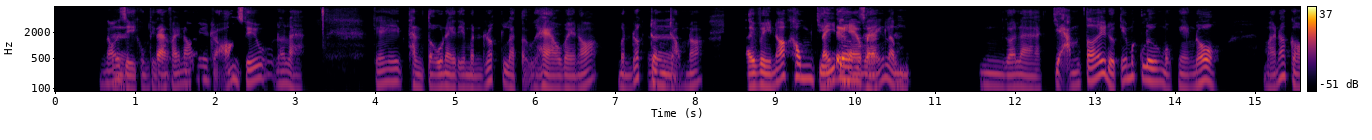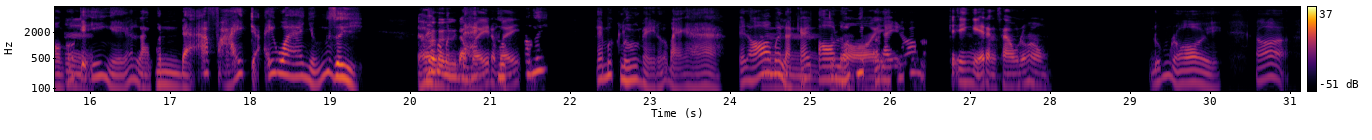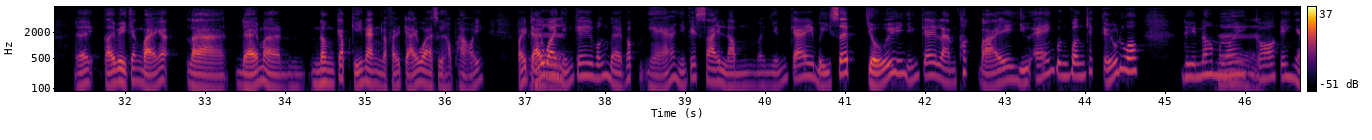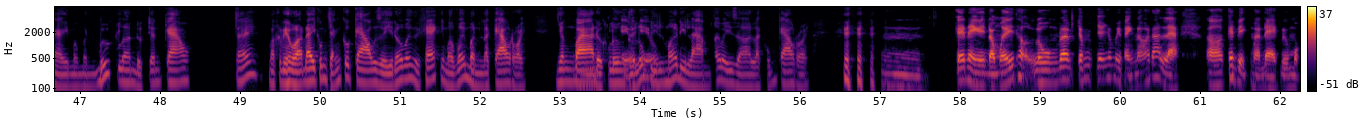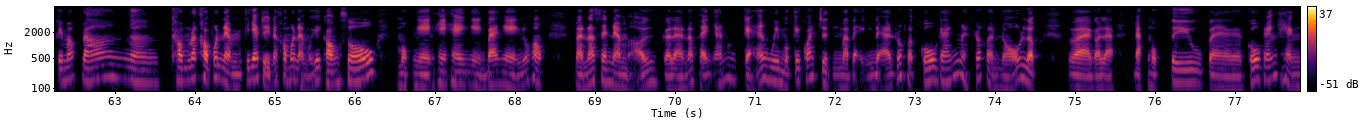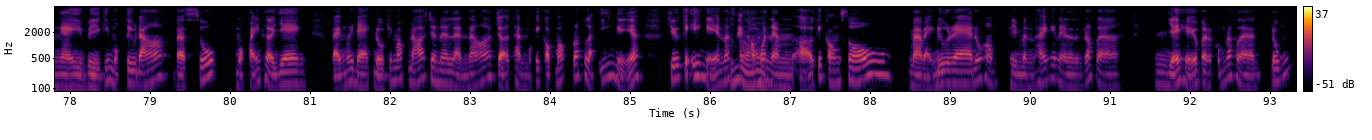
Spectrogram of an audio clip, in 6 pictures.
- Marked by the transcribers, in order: other background noise; "một" said as "ờn"; tsk; other noise; laughing while speaking: "Ừ"; tapping; laugh
- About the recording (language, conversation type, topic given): Vietnamese, podcast, Bạn có thể kể về một thành tựu âm thầm mà bạn rất trân trọng không?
